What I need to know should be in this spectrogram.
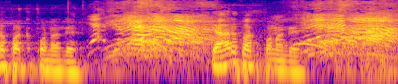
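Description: A crowd of children laughs and cheers.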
